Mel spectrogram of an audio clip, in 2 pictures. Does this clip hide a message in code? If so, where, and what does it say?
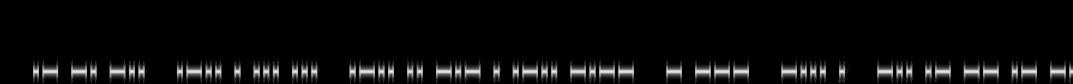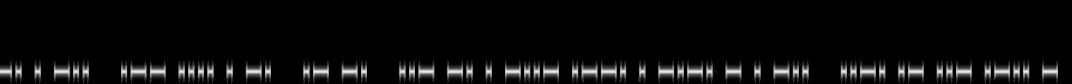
Yes: Morse code from 0.3 to 21.3 s, heard as a keyed tone, about 25 wpm, 600 Hz. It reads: AND LESS LIKELY TO BE DAMAGED WHEN AN UNEXPECTED FAULT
